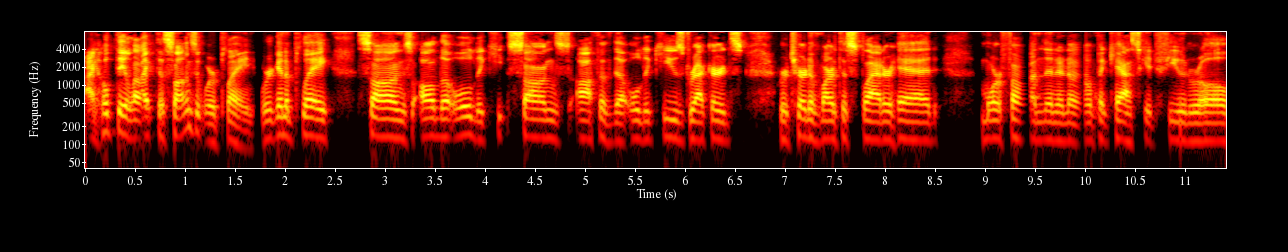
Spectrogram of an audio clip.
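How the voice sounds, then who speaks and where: Here is a man with a normal speaking voice at medium pitch. He talks at a moderate pace with fairly even intonation. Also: dry, close sound with no echo. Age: 60s. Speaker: punk metal musician. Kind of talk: interview.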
